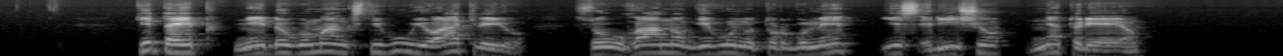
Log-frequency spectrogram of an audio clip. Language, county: Lithuanian, Šiauliai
